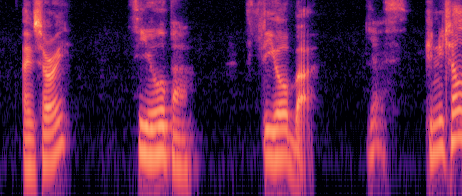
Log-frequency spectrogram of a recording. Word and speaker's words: Thiaoouba: Now, there's a prophecy that you want to talk about and I cannot figure out how to pronounce it. So, I Thiaoouba. I'm sorry? Thiaoouba.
